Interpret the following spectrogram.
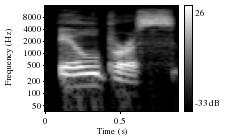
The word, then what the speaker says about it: Elbrus: went up a mountain let's see um Mount ilbris it's called wow now that's really quite something by the way Elbrus is spelled e l b r o s isn't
